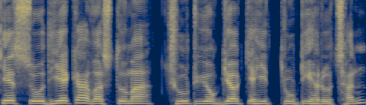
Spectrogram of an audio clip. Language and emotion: Nepali, neutral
